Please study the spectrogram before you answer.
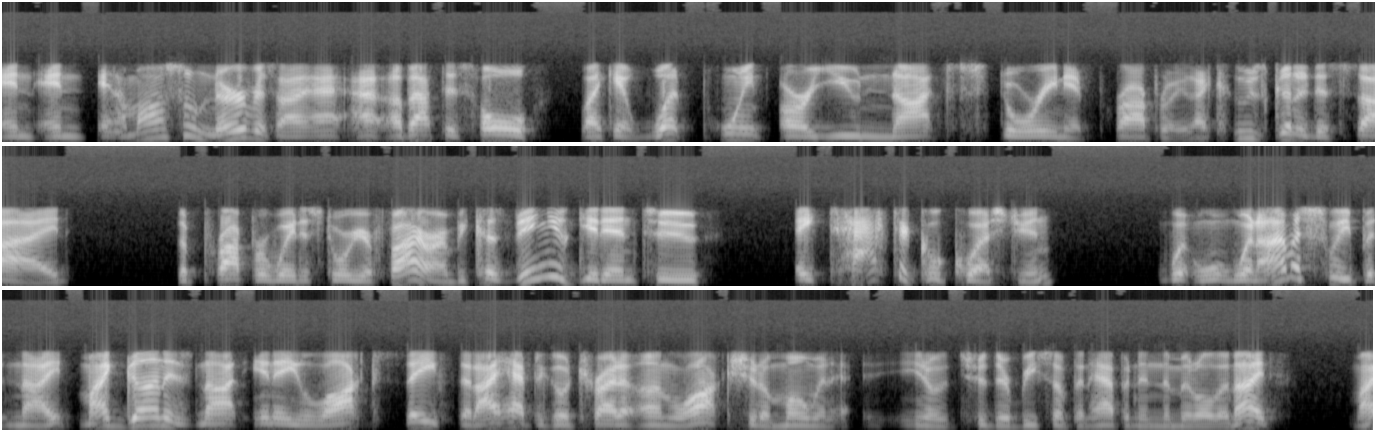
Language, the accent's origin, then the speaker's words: English; Little Rock, Arkansas, United States; now in Texas, United States; I admitted I was born in Little Rock.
